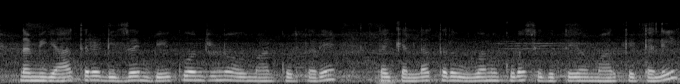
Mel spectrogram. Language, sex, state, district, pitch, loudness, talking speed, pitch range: Kannada, female, Karnataka, Shimoga, 175 Hz, -20 LUFS, 130 wpm, 165-190 Hz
